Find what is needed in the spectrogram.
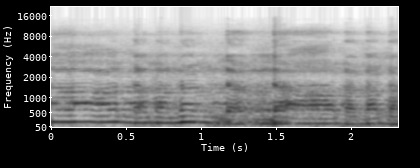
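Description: Live hard-rock band playing, with long held sung notes over bass and guitar; the low notes step down in pitch partway through.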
